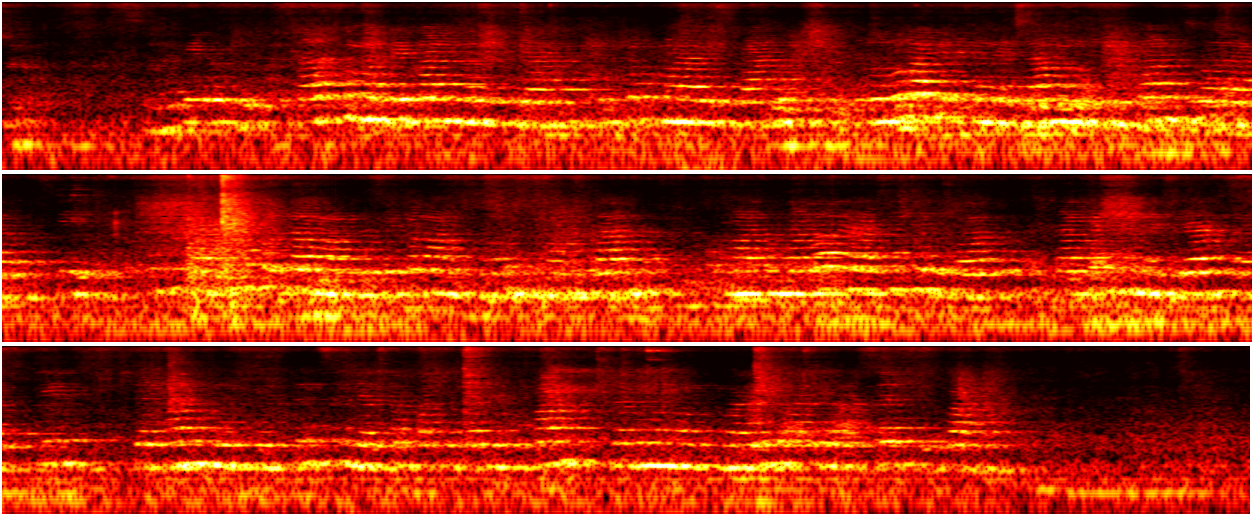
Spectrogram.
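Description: A woman speaks steadily in a room with some echo.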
